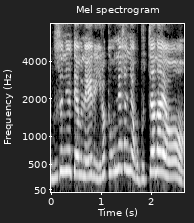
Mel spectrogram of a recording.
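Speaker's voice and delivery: loud, high, angry shout.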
